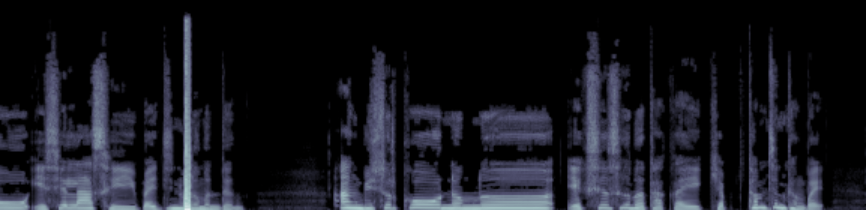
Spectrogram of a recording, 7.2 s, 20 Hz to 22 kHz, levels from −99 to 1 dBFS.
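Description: At 1.54 s the speech jumps forward. Compressed frames were skipped, so about 20 ms of audio never plays. The decoder lost or rejected those frames. The join lasts until 1.59 s.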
